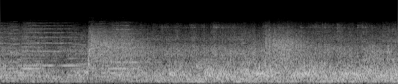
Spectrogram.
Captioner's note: driver whips horses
